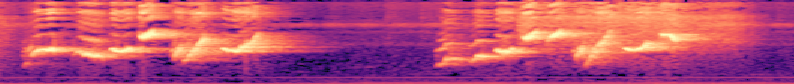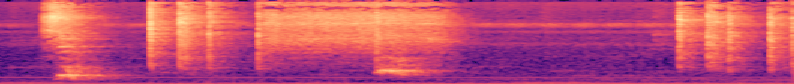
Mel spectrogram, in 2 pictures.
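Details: White-rumped shama ketrekan meant to provoke rival birds into singing: two bursts of quick, warbled whistles with swooping notes, followed by dull knocks and clattering sounds.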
